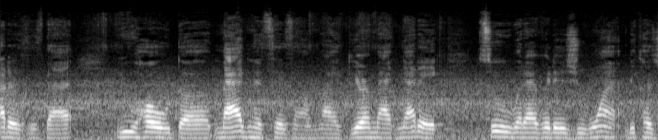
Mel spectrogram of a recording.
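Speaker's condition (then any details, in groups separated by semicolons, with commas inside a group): No condition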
